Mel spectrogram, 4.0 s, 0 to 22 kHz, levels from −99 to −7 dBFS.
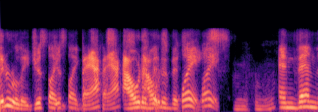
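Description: From start to finish the speech sounds rough and raspy, with nothing above about 7.4 kHz. That is heavy AMR wideband (HD Voice) codec damage, which fits its lowest 6.6 kbit/s mode, where the vocal tract model runs short of bits to describe the voice.

From 0.67 s to 2.73 s a second copy of the speech trails about a third of a second behind, a few dB quieter, dry and full-band, cutting in and out abruptly. This is likely a doubled audio track, with the same signal captured twice along paths of different delay.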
